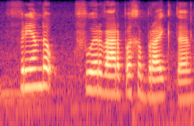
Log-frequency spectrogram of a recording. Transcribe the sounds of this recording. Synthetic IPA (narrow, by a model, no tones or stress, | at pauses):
friəmdə | fuəɾværpəχəbɾœɥktə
